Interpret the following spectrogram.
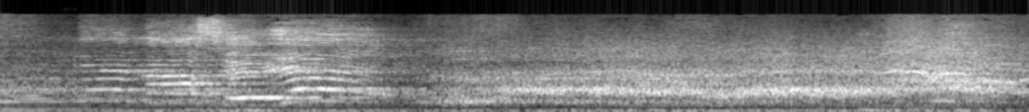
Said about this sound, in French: Le capitaine Didier Deschamps présente la Coupe au Vélodrome sous les cris des supporters en ébullition.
